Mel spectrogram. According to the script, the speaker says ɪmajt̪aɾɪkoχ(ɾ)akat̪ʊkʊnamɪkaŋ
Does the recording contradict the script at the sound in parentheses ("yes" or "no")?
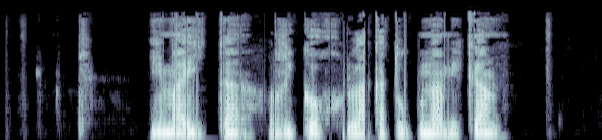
yes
